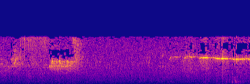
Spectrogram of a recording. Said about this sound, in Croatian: Padam u iskušenje da odmah završim, moje ptice mnogo ljepše pjevaju nego što ja pričam.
